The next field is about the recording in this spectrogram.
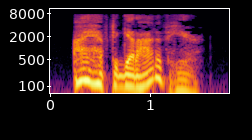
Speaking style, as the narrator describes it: he whispered

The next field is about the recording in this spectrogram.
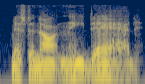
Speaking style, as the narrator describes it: the man in black intoned sardonically

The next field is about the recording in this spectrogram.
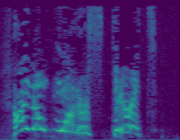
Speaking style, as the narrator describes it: She screamed

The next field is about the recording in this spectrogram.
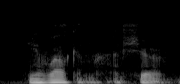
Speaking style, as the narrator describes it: Brian murmured

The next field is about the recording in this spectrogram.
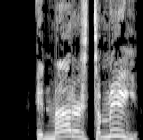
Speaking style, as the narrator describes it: he shouted

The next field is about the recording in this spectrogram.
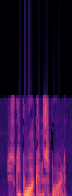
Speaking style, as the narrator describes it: he said in an uneasy voice

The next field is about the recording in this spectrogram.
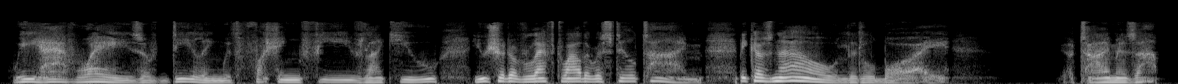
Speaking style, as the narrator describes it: the walls of the hotel whispered dimly

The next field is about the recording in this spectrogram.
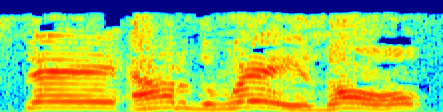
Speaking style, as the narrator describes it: the driver shouted back

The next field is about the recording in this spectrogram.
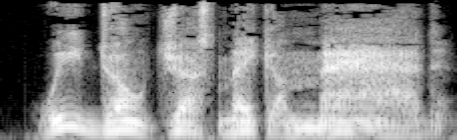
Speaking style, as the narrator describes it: Gardner said in a hoarse conspirator's whisper

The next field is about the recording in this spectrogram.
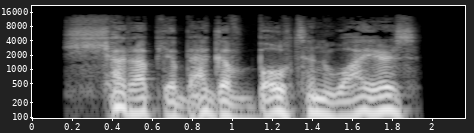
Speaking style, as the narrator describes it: Sleitman snarled

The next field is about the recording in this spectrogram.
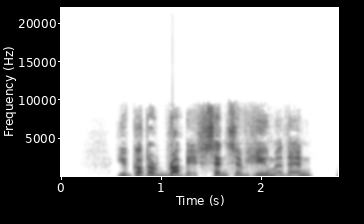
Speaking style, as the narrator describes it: Ron snapped

